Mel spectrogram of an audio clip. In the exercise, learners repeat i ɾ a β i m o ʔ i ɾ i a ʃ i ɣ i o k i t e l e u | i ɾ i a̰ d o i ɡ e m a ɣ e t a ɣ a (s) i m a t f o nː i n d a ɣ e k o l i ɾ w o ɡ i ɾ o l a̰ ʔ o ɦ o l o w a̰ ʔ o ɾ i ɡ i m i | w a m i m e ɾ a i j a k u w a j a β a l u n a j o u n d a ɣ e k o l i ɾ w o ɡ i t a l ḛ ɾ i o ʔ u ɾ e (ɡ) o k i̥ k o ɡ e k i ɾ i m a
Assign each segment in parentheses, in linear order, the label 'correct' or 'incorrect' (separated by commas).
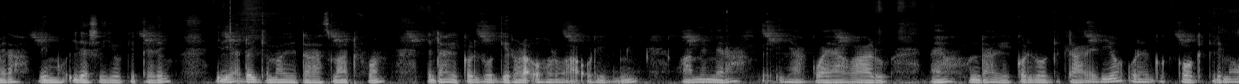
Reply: correct, correct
